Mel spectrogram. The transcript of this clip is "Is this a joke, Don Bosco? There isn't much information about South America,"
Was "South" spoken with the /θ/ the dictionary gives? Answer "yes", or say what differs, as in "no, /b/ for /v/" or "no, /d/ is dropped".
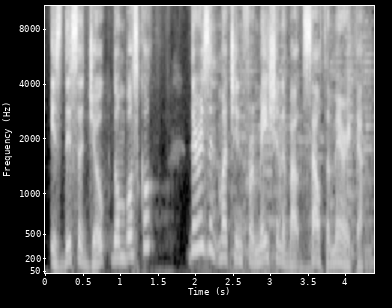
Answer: yes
